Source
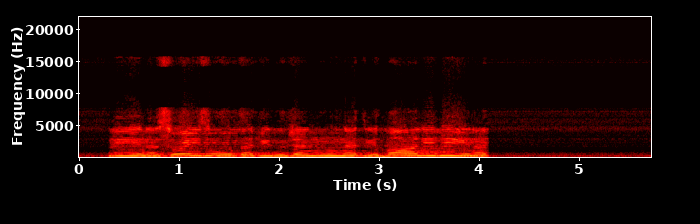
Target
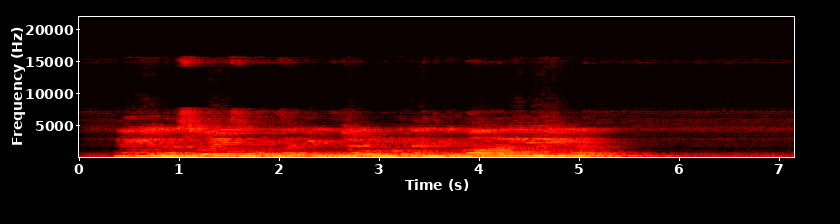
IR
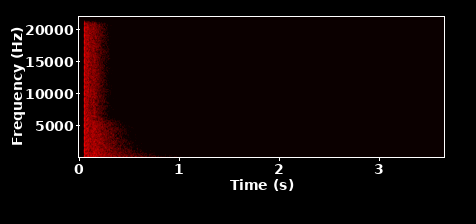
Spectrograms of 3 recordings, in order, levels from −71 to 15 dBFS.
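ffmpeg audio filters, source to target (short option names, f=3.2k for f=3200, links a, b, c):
-filter_complex "[0:a]atempo=0.8[a];[1:a]atrim=start_sample=2205[b];[a][b]afir=irnorm=-1:irlink=0"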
